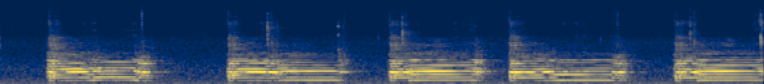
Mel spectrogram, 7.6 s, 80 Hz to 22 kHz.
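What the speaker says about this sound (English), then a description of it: "You can bend the note C on string 5," A single guitar note, C on the fifth string, rings out five times, each held about a second and bent a half step, separated by short pauses.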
